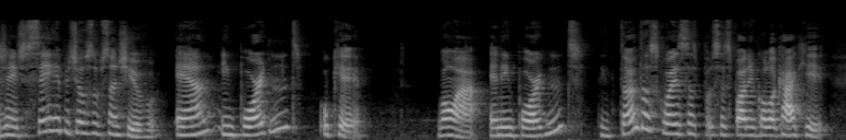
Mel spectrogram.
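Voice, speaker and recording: A woman teaching English to Brazilian students in a live online class. Her voice sits somewhat high, and she patiently repeats each example slowly, praising her students by name as they answer.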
